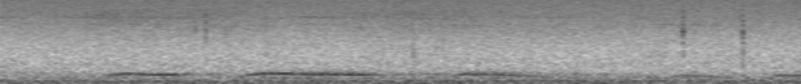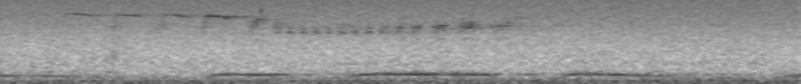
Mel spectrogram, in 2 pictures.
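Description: A bird's low hooting calls: a string of short, arched notes repeated unevenly over a steady low rumble.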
